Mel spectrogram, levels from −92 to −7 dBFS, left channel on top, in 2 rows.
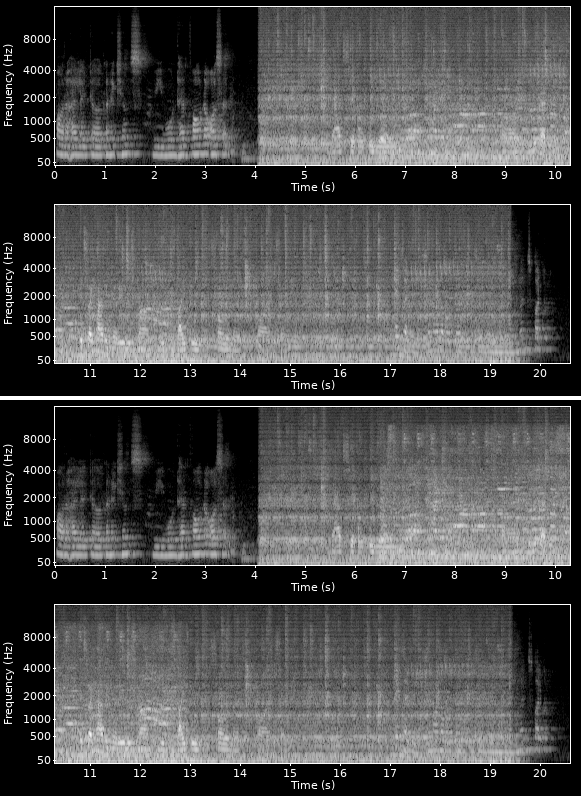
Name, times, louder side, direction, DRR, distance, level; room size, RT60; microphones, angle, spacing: voice 1, 0.0-3.5 17.1-20.0, equal, 90° left, 3 dB, 7.8 m, -37 dB
sound 1, 4.1-19.4, left 1 dB, 55° left, 4.3 m, -31 dB
voice 2, 5.4-7.0 8.9-15.0, equal, 5° left, 7 dB, 1.3 m, -29 dB
sound 2, 6.5-13.0, right 2 dB, 55° right, 1.9 m, -28 dB
27.5 x 23.0 x 8.6 m, 0.74 s
head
